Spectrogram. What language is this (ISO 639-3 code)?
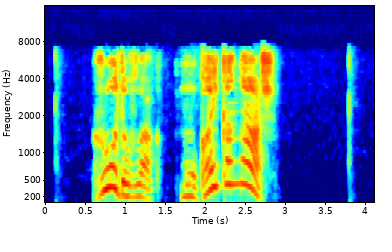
chm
